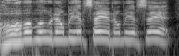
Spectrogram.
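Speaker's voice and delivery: high mock-soothing coo; baby him in a silly high voice; hammed-up fake comfort; mocking the coddlers. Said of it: "the way we all just fell off".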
